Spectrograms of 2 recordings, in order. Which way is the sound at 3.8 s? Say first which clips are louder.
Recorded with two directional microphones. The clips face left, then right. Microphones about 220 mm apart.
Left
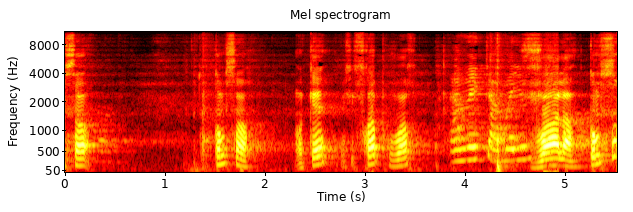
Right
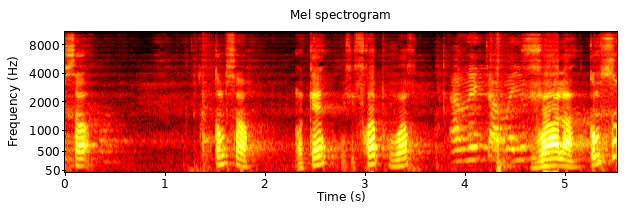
Left 5 dB; 45° left (ahead or behind).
